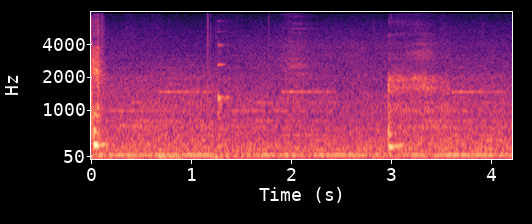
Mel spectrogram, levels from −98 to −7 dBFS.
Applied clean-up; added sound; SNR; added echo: none; Bowed string instrument + Electric guitar; 14 dB; none.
